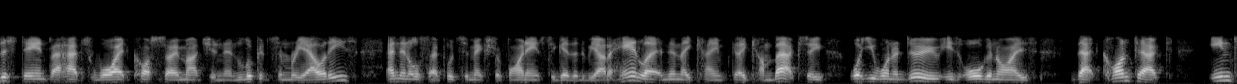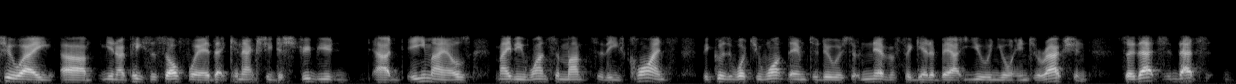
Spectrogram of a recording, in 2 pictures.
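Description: The speech comes through a narrowband telephone-style channel that passes roughly 250 Hz to 3.4 kHz with nothing above 3.6 kHz, with only light coding damage consistent with a mobile link running at its highest rate of about 12.2 kbps, and no faults can be heard.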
